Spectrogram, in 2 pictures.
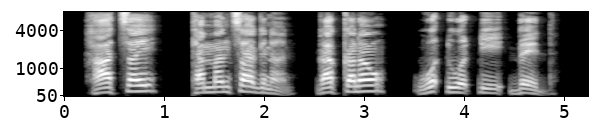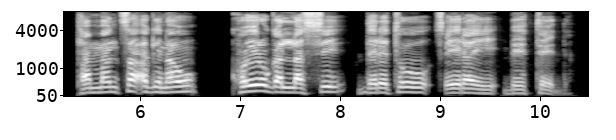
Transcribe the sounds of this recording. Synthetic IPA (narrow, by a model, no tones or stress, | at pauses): haːt͡sːɐj | t̪ɐmːɐnt͡sːɐːɡɪna̰ːn | ɡɐkːɐnɐw | wɔɗːɪwɔɗːɪbe̞ːd̪ːɐ | t̪ɐmːɐnt͡sːɐɐɡɪnɐw | kʰɔjɾɔɡɐlːɐsːɪd̪ɛɾɛt̪o̞ːt͡sʼeːɾɐjbe̞ːt̪ːe̞ːd̪ːɐ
